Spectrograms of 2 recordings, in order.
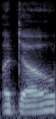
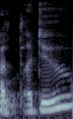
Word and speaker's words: Ado: five minutes looking up how do you say is it ad da ad do Ado ad do yeah ad do pretty play it one more time okay that's what we're going with if it's wrong it's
